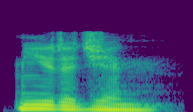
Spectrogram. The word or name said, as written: mutagen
